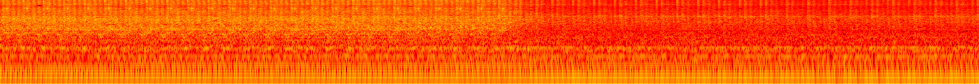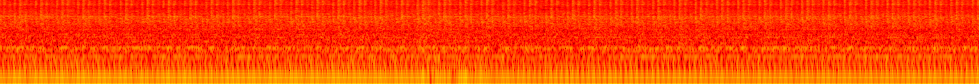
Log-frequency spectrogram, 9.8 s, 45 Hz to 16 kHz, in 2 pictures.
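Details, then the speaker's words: VW Lupo 1.6 first start after cylinder head rebuild and head gasket replacement (oil contamination): light fast ticking about three per second over steady idle; hydraulic lifters still filling with oil. "vamos a dejarlo trabajar un rato ese sonido se escucha puntería esperemos que se cargue"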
